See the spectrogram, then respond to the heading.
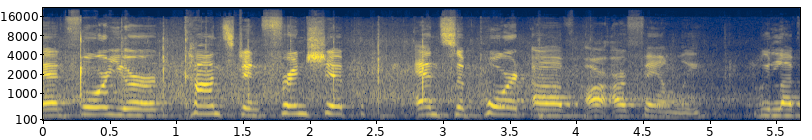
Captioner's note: applause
